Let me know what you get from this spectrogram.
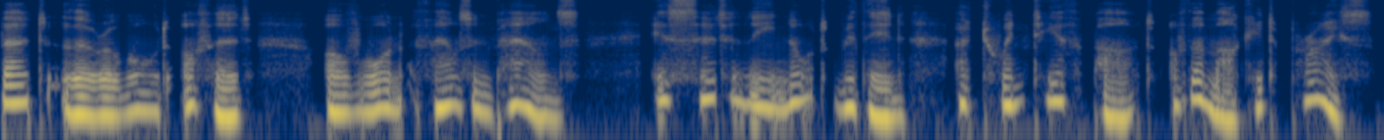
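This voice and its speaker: A man voicing a brilliant Victorian gentleman detective in a bedtime story, precise and assured. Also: lowish voice, animated, takes it slowly, creaky, breathy edge, no room sound, clean studio sound, full character voice. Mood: assured, intrigued.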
